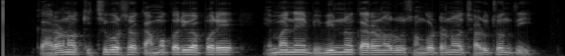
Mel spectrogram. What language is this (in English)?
Odia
